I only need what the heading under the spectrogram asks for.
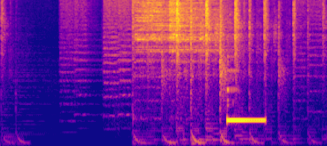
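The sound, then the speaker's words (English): A single steady electronic phone tone sounds for about half a second, like a ring on the line as a DJ is called during a live radio broadcast, over loud, busy background music. “Let's see if we can get him on the phone here.”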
